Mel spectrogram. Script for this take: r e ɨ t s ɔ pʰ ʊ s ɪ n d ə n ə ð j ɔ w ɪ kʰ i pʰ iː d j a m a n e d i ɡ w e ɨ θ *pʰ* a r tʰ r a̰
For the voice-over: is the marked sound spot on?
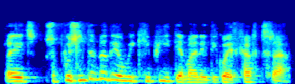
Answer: no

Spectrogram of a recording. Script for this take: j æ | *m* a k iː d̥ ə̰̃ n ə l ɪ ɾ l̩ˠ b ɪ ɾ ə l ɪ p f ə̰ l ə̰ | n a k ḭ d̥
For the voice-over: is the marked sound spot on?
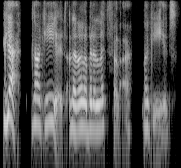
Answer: no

